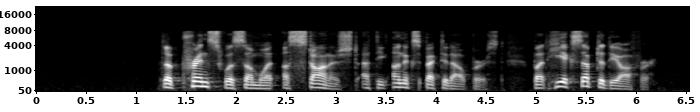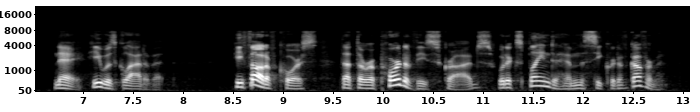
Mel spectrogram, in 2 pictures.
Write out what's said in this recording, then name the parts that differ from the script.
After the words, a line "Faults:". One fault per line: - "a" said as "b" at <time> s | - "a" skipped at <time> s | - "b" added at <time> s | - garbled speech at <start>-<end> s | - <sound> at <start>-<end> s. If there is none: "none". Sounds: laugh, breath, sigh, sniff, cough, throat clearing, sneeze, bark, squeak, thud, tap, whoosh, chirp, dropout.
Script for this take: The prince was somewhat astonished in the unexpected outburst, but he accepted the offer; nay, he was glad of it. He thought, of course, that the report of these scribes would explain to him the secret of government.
The prince was somewhat astonished at the unexpected outburst, but he accepted the offer; nay, he was glad of it. He thought, of course, that the report of these scribes would explain to him the secret of government.
Faults:
- "in" said as "at" at 3.3 s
